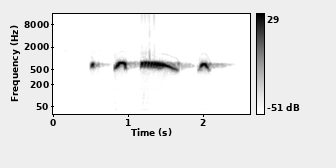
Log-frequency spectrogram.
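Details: A single spotted dove gọi thúc phrase, the style used to lure wild birds: a clipped opening note, a rounded rising-falling coo, a drawn-out trembling coo that drops in pitch, and a short final coo. No other sounds.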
